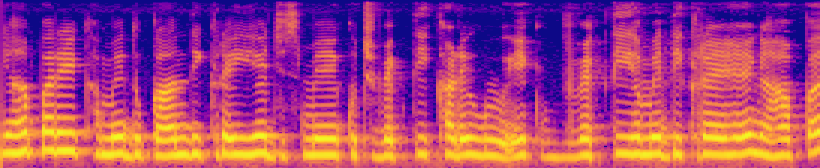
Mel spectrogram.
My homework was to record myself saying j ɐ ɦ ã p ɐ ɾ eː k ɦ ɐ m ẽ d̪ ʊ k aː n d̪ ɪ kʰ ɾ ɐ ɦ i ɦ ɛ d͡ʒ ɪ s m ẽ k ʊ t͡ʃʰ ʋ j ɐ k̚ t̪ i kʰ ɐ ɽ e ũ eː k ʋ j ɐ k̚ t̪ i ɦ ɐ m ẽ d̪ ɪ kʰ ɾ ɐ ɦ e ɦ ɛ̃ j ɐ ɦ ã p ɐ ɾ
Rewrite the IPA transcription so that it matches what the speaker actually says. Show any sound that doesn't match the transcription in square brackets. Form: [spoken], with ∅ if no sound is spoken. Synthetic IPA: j ɐ ɦ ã p ɐ ɾ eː k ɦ ɐ m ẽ d̪ ʊ k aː n d̪ ɪ kʰ ɾ ɐ ɦ i ɦ ɛ d͡ʒ ɪ s m ẽ k ʊ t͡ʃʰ ʋ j ɐ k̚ t̪ i kʰ ɐ ɽ e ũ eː k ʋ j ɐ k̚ t̪ i ɦ ɐ m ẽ d̪ ɪ kʰ ɾ ɐ ɦ e ɦ ɛ̃ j ɐ ɦ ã p ɐ ɾ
